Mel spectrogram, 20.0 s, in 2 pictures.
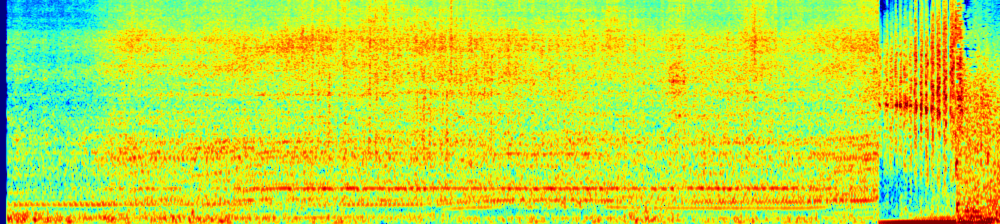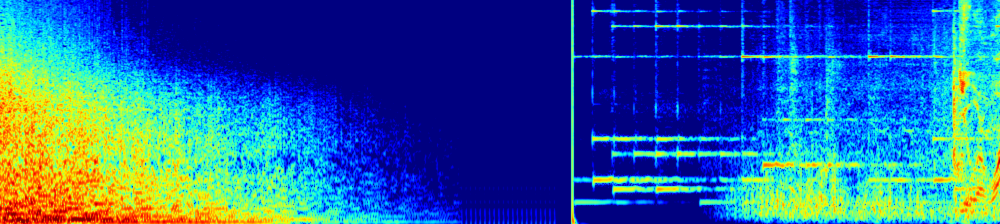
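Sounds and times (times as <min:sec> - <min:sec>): drag car engines running: 0:00.1 - 0:08.8
deep boom: 0:08.8 - 0:15.2.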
